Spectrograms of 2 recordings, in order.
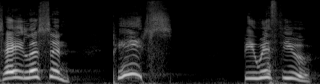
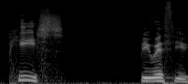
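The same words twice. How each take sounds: First: Acting out Jesus's greeting in a raised, higher voice; high, calling-out greeting; high-pitched greeting. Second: Very quiet, lowered voice, as a gentle appearance; quiet, low greeting; hushed quote of Jesus. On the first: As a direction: lift the voice well up. Acts Jesus entering alive, greeting. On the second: Acted. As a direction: say it softly and low. Quoting Jesus appearing among disciples.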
